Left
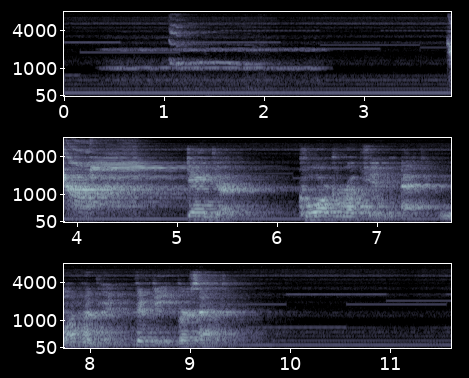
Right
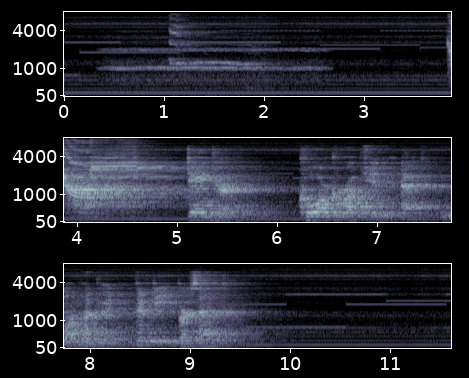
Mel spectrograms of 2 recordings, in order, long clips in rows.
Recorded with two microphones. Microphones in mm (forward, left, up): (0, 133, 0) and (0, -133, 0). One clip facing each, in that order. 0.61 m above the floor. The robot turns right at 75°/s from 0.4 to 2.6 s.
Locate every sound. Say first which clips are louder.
1.0 s a cat meowing: even; 25° right, 2 m; by 2.0 s 50° left, 2 m
3.8 s an alarm: right 1 dB; 65° left (ahead or behind), 4 m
